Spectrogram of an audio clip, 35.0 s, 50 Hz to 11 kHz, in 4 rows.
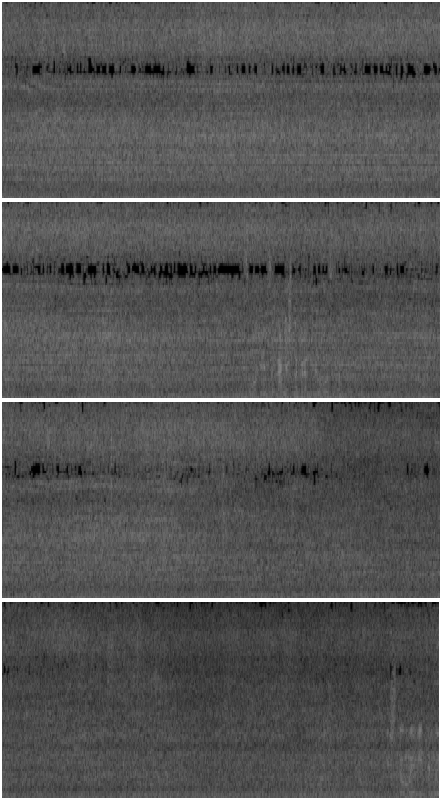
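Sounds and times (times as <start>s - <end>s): falling water over loudspeakers: 0.0s - 29.8s.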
